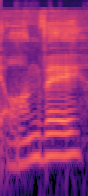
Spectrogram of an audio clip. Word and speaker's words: Yngwie: Some people say Yngwie.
